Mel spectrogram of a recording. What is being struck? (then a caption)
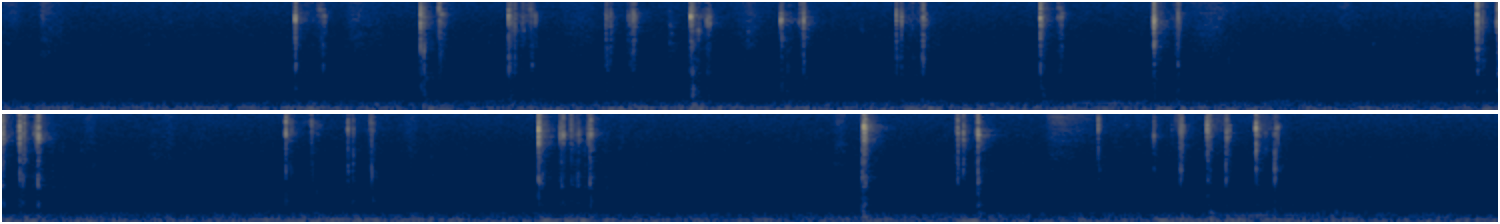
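Plastic computer keyboard. Fingertips type on a slim black plastic computer keyboard, pressing keys in irregular bursts of short, crisp clicks that stop almost instantly. A steady low hum sits underneath throughout.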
